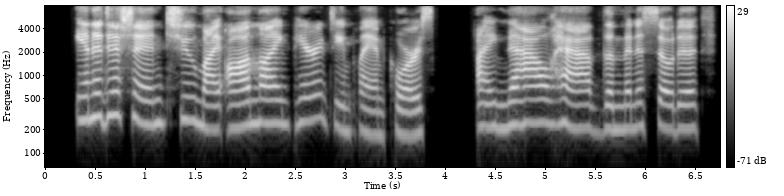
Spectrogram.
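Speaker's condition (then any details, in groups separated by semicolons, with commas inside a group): No condition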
